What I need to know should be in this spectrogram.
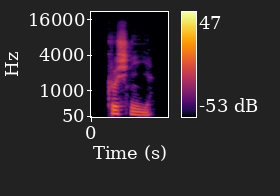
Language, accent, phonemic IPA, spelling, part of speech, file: French, France, /kɔʃ.nij/, cochenille, noun, LL-Q150 (fra)-cochenille.wav
- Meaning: cochineal (insect & pigment)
